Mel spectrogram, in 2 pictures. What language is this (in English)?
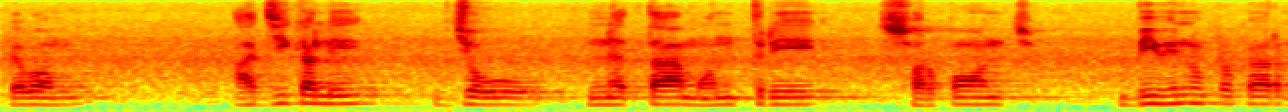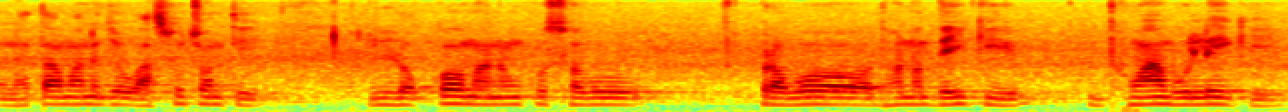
Odia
